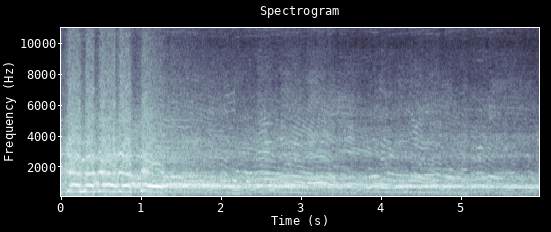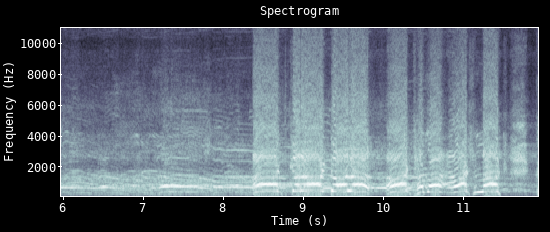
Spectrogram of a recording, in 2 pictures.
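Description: A large majlis audience chants loudly and in unison in response to the preacher, roaring voices sustained throughout and swelling into rhythmic bursts of shouting near the end.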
